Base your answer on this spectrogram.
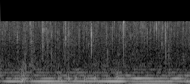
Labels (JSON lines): {"label": "biophony, midshipman", "recorder": "SoundTrap 500"}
